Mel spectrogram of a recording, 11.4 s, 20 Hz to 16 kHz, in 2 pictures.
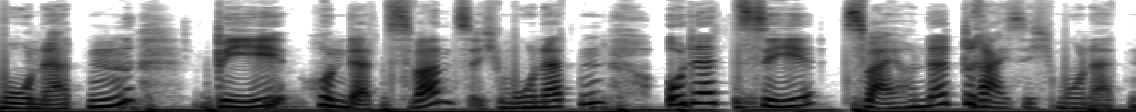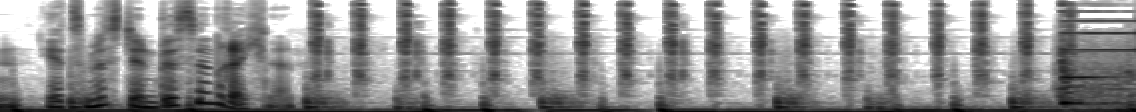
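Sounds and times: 
speech: 0:00.0 - 0:08.6
low musical bed: 0:00.0 - 0:11.3
quiz countdown timer ticking: 0:06.6 - 0:11.3.

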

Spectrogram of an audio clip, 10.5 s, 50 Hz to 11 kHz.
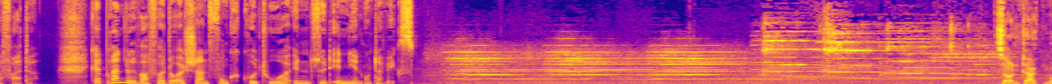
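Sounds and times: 
speech: 0:00.0 - 0:04.8, 0:10.0 - 0:10.5
church bells of many churches ringing on a Sunday morning in Trishur, Kerala, India: 0:04.4 - 0:10.5.

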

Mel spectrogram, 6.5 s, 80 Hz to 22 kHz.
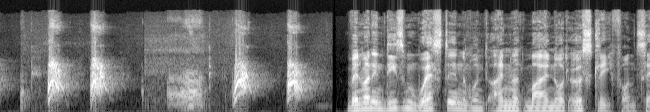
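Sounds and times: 
one-year-old Pinscher-Chihuahua mix dog barking at a hotel reception desk: 0:00.0 - 0:01.3, 0:01.9 - 0:03.3
Pinscher-Chihuahua mix dog growling: 0:01.7 - 0:02.2
speech: 0:03.5 - 0:06.4.

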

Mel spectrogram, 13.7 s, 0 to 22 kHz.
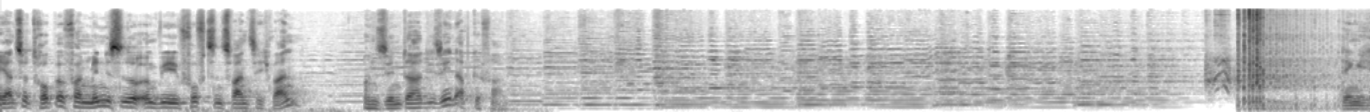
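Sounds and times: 
speech: 0:00.0 - 0:05.2, 0:13.4 - 0:13.7
motorcycle engine starting, idling and revving: 0:12.0 - 0:13.7.

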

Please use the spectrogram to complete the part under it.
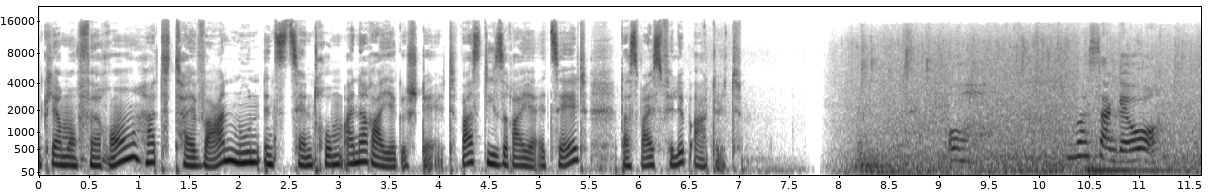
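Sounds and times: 
speech: 0:00.0 - 0:07.1, 0:10.4 - 0:11.4
heavy rain pouring down on a city in Taiwan: 0:07.8 - 0:11.6.

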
